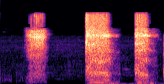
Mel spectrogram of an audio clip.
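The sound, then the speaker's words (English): Harsh coughing bursts: three loud, rough coughs, the first a little apart and the last two close together, with no talk between them. “It's given me quite a cough.”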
